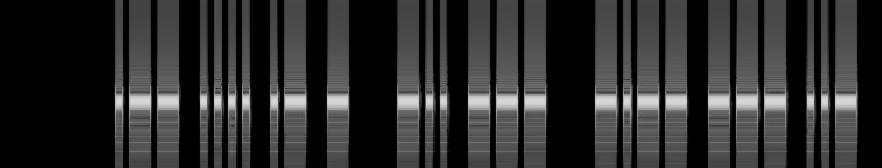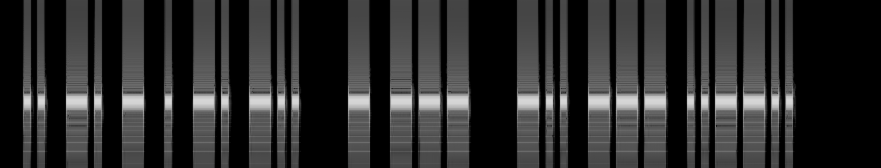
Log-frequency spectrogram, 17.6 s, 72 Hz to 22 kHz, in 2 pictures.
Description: Morse code, heard as a keyed tone, about 17 wpm, 700 Hz. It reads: WHAT DO YOU INTEND TO DO?
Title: Sentences from Top 1600 Words 17wpm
